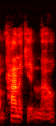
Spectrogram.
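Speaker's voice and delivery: ordinary delivery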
